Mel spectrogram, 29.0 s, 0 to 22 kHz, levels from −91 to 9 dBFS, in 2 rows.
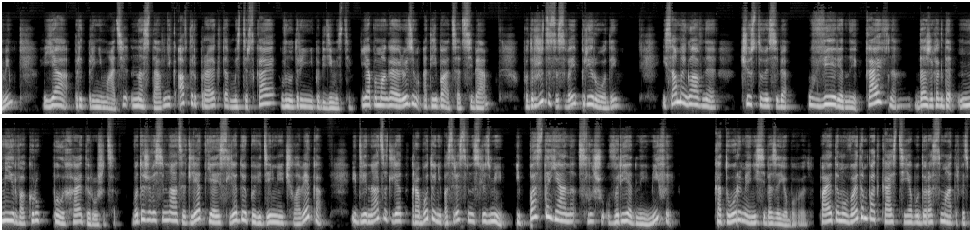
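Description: Nothing technically wrong can be heard anywhere in the speech recording, so there are no fault times or causes to give.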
